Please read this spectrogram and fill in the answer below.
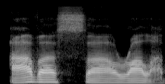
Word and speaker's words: Avasarala: uh yes is that right i'm just uh avasarala avasarella there we go now i can actually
